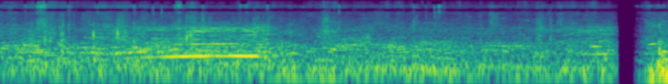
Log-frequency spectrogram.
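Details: Large cattle coming down from and climbing onto a truck: a low drawn-out moo in the first two seconds under steady engine rumble and crowd noise, with a short dropout near the end.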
